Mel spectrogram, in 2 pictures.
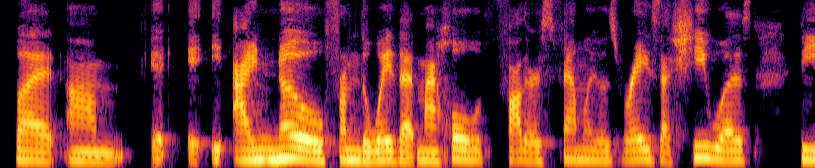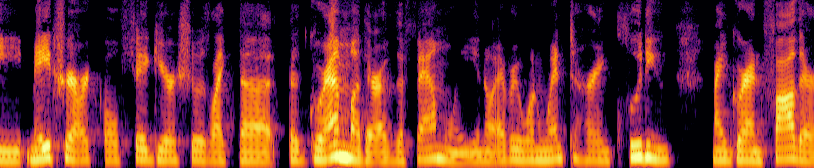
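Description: A woman speaks at a fairly quick pace in an unremarkable speaking voice with a fairly low pitch. Her intonation is fairly even, and the background is quiet. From India and Sudan, immigrated to US as child. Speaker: entrepreneur and business coach. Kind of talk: podcast interview.

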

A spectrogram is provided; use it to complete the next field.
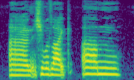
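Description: Ordinary pitch variation and a dark, mellow tone, with a non-native accent. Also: woman. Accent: foreign. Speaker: caller. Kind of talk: storytelling.

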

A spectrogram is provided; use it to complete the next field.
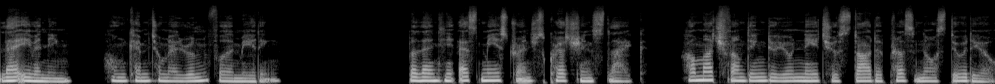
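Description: With a dark, mellow tone and a fairly low pitch, a woman speaks in a flat monotone, recorded very cleanly, dry and close with no echo against a silent background. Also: moderate pace. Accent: Chinese. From Taiwan. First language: Mandarin Chinese. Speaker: filmmaker. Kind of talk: testimony. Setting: studio.

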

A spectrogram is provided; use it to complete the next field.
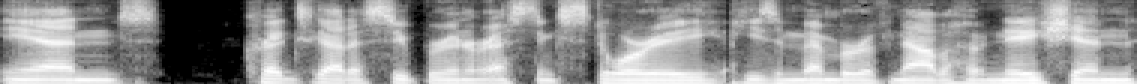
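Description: A man talks at a moderate pace with a fairly low pitch and monotone, flat intonation, on a very clean recording with a silent background and a dry, close sound with no echo. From central Massachusetts, near Worcester. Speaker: running coach and podcaster. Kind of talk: casual interview.

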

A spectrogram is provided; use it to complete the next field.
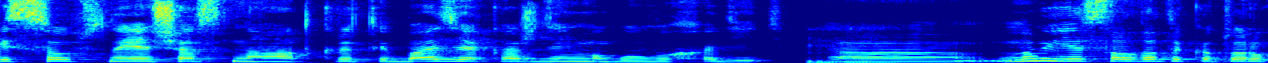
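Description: Talking at a very fast pace, a woman uses a fairly high pitch, a dark, mellow tone and ordinary pitch variation. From Moscow, Russia. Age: 20s. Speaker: dentist and soldier. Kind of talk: interview.

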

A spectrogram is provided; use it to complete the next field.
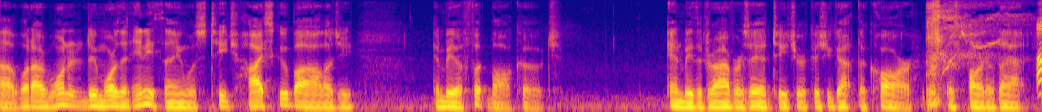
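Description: With a Mississippi accent, a man speaks at a moderate pace in a very deep, low pitch, his tone dark and mellow and his pitch varying in an ordinary way. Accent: Southern US (Mississippi). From US South, North Mississippi. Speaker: physician, husband of host. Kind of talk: casual interview, personal story.

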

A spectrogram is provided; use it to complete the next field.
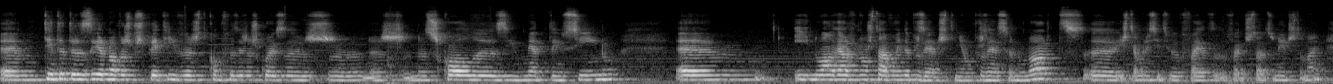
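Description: A woman talks fairly quickly at a medium pitch with fairly even intonation. Noticeable background noise and audible room echo are present. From Lisbon, Portugal. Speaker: hi-fi company co-founder and engineer. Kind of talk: interview.

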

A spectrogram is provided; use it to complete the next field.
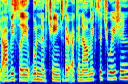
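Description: A woman speaks in a New Jersey accent. The sound is dry and close, with no echo. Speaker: true crime podcast co-host. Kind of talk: casual chat.

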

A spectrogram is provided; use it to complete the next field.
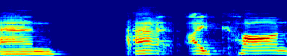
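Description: Spoken with an English accent, the voice keeps a fairly even intonation. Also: man. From England. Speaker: author and podcaster. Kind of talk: casual interview chat. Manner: swears casually, jokes.

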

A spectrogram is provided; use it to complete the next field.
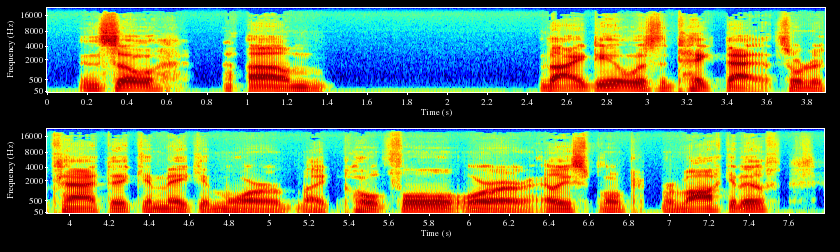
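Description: A man with an American accent and a plain, everyday voice speaks at a moderate pace, his pitch fairly low with ordinary variation. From US South, Nashville, Tennessee. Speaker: author. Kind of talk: interview conversation.

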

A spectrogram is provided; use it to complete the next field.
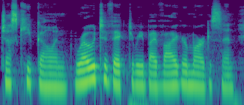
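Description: A woman talks at a fairly quick pace with a Midwestern accent. Her voice is very deep and low, with a dark, mellow tone and fairly even intonation. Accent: American (Midwest). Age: 50s. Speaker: business author and podcast host. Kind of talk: casual interview chat.

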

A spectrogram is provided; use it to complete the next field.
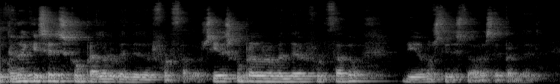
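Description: Fairly quick speech from a man at a medium pitch, lively in intonation, with audible room echo and noticeable background noise. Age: 60s. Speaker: retired fund manager and investment blogger. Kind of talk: interview. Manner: animated.

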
